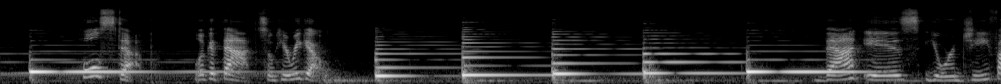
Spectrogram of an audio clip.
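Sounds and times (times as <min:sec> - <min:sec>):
piano playing a scale: 0:00.0 - 0:09.0.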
